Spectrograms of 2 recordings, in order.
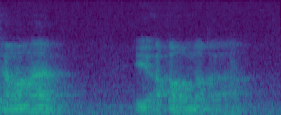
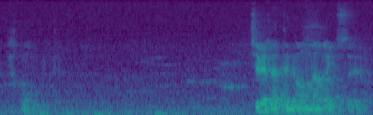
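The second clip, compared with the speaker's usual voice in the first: ordinary talk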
